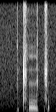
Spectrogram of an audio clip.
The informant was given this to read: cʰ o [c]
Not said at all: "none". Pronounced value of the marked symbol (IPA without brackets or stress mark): c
